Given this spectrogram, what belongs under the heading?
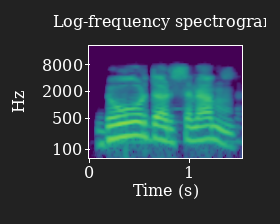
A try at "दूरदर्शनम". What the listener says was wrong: दूरदर्शनम, र पूरा है।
